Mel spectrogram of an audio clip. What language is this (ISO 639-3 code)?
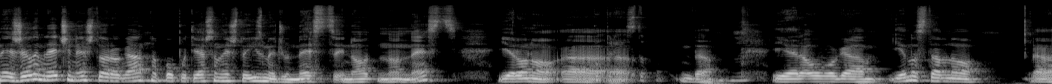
hrv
